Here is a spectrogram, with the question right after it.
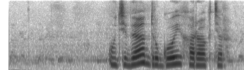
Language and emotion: Russian, neutral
